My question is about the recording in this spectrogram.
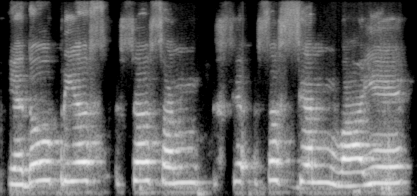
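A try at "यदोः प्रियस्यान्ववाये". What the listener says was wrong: Actually, only one S is there, but that A and then again it initially Priya, Asya, Anvavaye. 3 words. Priya, Asya, Anvavaye. Priyasya. So Priyasya is a one word.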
